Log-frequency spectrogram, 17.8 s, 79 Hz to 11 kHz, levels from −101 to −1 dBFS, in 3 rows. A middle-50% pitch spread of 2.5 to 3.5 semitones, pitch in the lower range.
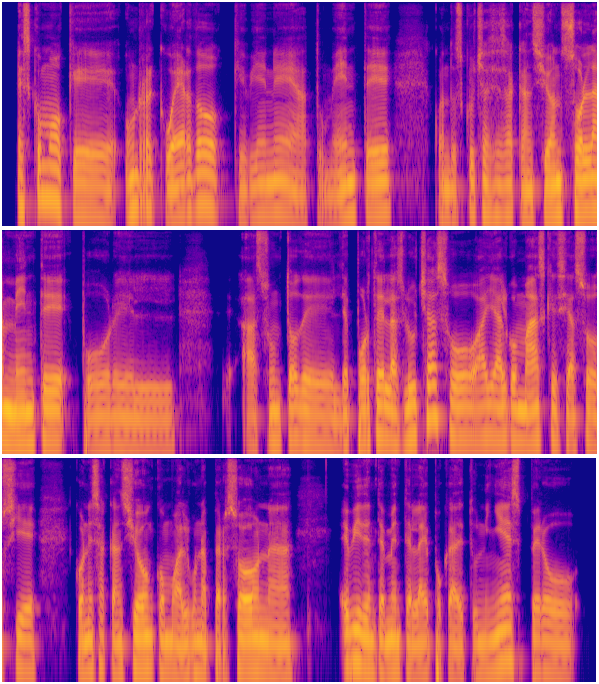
Yes: average, 2.8 semitones; low, 100 Hz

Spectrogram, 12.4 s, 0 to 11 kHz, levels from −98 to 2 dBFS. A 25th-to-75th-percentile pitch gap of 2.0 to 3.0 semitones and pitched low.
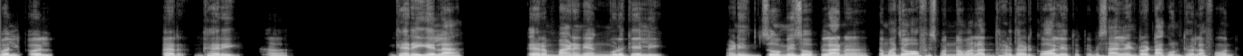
Yes: narrow, 2.6 semitones; low, 125 Hz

